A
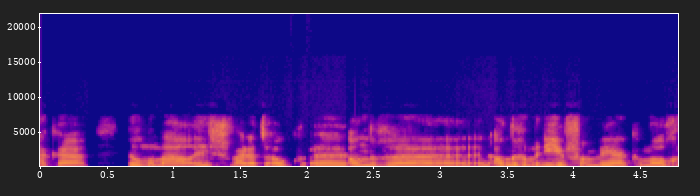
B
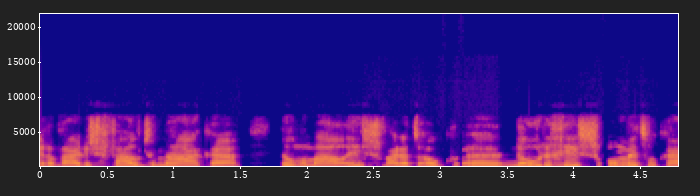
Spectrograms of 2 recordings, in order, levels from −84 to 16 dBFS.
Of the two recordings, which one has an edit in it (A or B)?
A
